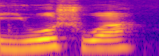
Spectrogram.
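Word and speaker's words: יהושע: En fait, ça n'existe pas le nom Yehoshua. Ce qui est vrai, avec le nom que Moshe a envoyé, c'est Yehoshua.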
